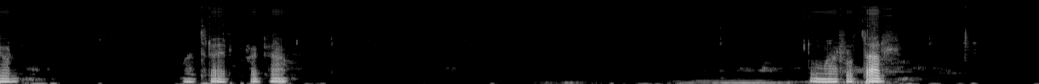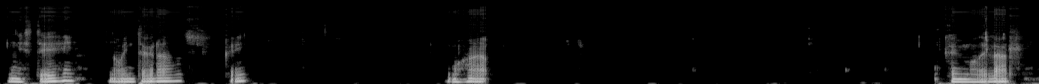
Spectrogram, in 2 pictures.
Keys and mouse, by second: 0.5 F2, 2.3 click, 4.6 F1, 6.1 click, 9.0 alt+click, 10.5 r, 11.8 click, 14.3 F2, 17.0 e, 18.2 click.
